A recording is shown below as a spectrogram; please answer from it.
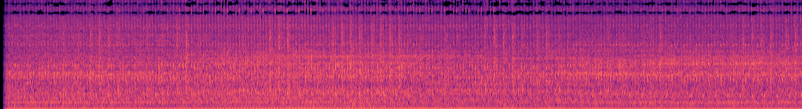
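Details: VW TDI diesel with DSG at idle: harsh metallic rattle from engine/gearbox, about three clatters a second over the diesel clatter; confirmed failing dual mass flywheel.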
